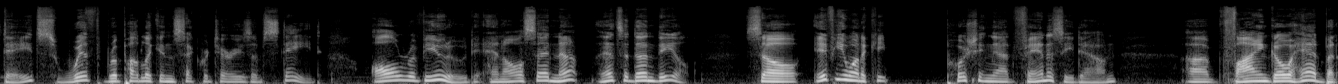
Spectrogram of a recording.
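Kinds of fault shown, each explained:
Compressed frames skipped: a single coded frame of the speech never reached the output, most likely because it was missing from the stream or the decoder rejected it as corrupt. At 0.84 s the audio jumps forward by about one frame, roughly 50 ms, which fits a frame length near 46 ms. At the splice a small piece of speech is gone.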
